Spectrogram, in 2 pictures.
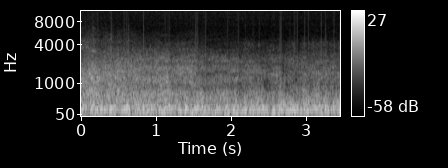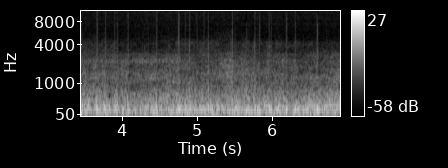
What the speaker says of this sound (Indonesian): Anginnya sangat kencang sekali untuk saat ini di Kota Kediri.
